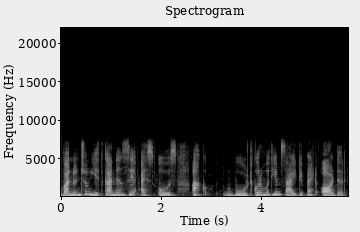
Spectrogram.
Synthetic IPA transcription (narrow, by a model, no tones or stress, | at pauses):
ʋanunʲt͡ʃʰumjit̪ʰkanɐziʔɐsoːsɐkʰ | buːʈʰkuɾmud̪jimsaːjʈipɛʈɔːɾɖɐɾ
